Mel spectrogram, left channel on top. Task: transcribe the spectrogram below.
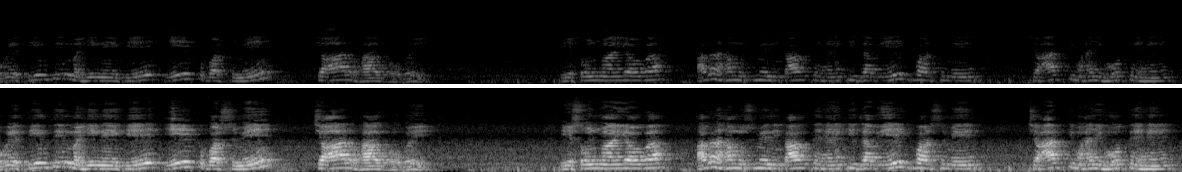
गए। 3 महीने के एक वर्ष में 4 भाग हो गए। ये समझ में आ गया होगा। अगर हम उसमें निकालते हैं कि जब एक वर्ष में 4 तिमाही होते हैं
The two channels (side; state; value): left; quieter; 25.3 dB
